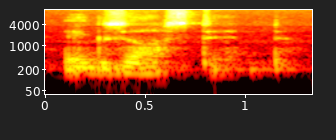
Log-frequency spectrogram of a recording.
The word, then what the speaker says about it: exhausted: Exhausted. I just saw Harriet again. And remember, I told you she was having problems? Well, she looked exhausted. Yeah, cuidado con la pronunciación. Exhausted. Es como EKS.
